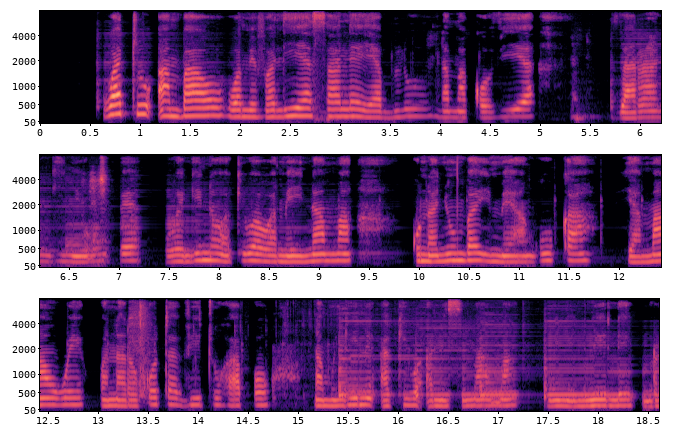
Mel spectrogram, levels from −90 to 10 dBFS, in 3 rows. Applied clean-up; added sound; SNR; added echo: neural mask model RNNoise.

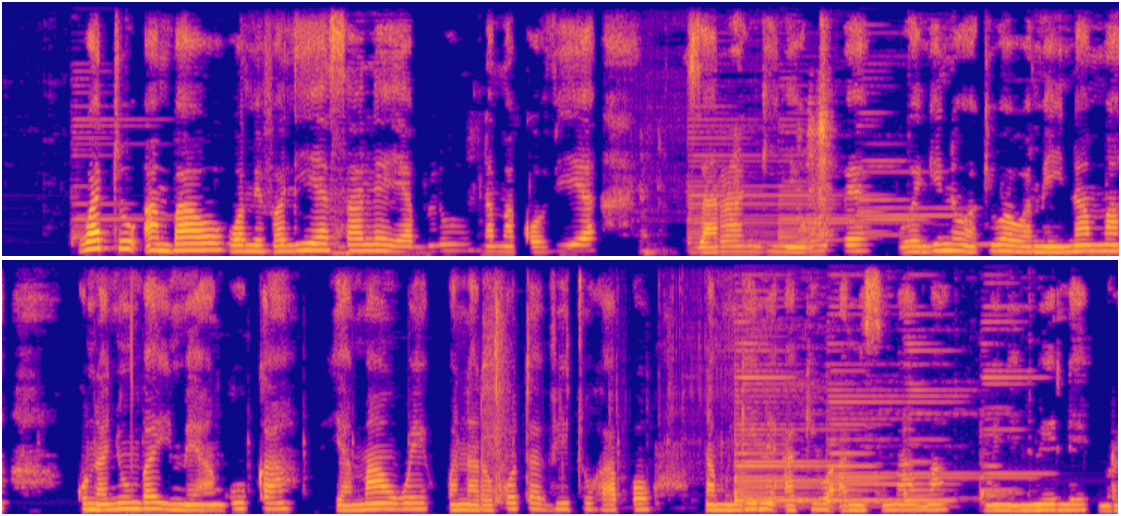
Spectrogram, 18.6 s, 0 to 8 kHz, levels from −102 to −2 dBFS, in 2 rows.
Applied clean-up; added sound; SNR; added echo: classical method Wiener filter.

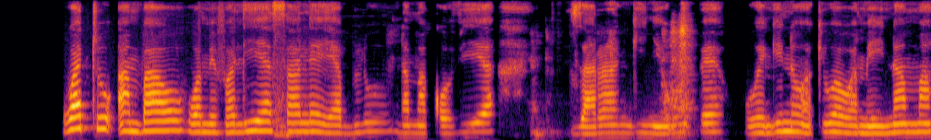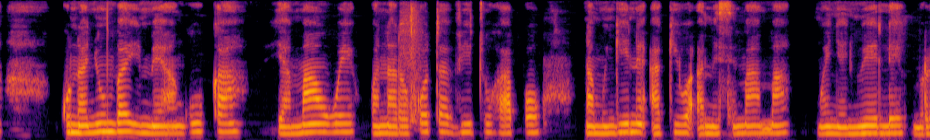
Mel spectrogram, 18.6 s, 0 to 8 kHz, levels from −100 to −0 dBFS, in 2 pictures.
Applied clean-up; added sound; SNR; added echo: none; none; none; none.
